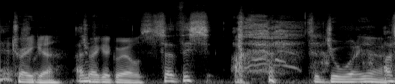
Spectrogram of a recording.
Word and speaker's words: Traeger: Traeger.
